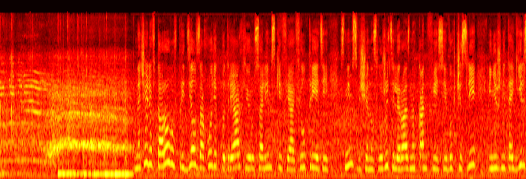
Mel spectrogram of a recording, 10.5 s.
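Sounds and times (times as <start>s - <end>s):
crowd of Orthodox Arabs shouting at a traditional ceremony in a Jerusalem church: 0.0s - 3.0s
speech: 2.8s - 10.5s.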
